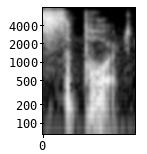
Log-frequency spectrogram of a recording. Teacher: Second syllable is the stress.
